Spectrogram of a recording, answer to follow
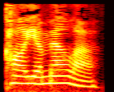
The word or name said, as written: columellate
